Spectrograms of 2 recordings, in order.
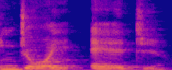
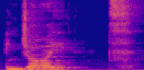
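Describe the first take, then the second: First: The ending is pronounced as an extra syllable. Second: The ending is a bare consonant sound. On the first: The speaker calls it wrong. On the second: The speaker calls it right.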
